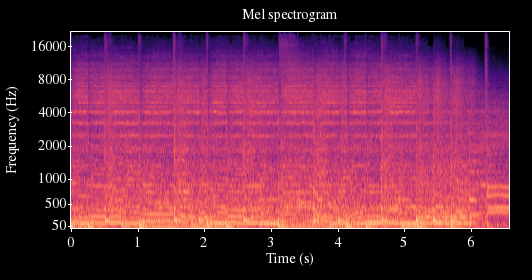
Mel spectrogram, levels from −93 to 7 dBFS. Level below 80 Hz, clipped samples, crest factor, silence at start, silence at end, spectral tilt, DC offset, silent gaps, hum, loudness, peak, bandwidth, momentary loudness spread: -18 dBFS; under 0.1%; 12 dB; 0 s; 0 s; -5 dB/octave; under 0.1%; none; none; -13 LUFS; 0 dBFS; 18.5 kHz; 2 LU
